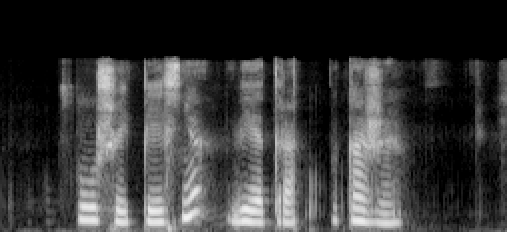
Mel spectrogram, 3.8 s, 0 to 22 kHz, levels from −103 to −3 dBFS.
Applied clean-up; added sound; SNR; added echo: neural mask model DeepFilterNet 3.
